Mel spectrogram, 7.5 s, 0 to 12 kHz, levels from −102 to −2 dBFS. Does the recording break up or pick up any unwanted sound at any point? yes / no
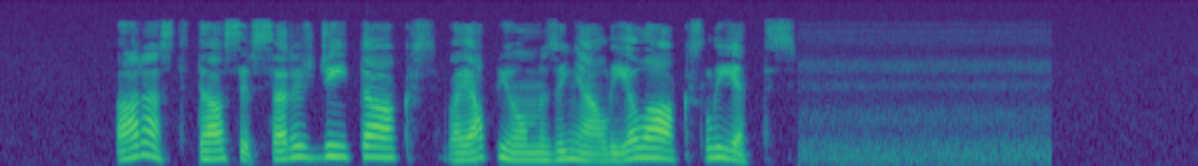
no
